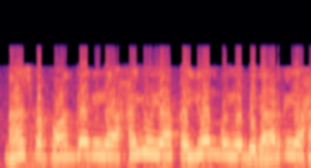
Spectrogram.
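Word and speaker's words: یا حی یا قیوم: تو انہوں نے طریقے سے اصلاح کی, کہا کہ میرے عزیز یہ جو وظیفہ آپ پڑھ رہے ہو نا, تو یا حیو یا قیوم ہے.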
